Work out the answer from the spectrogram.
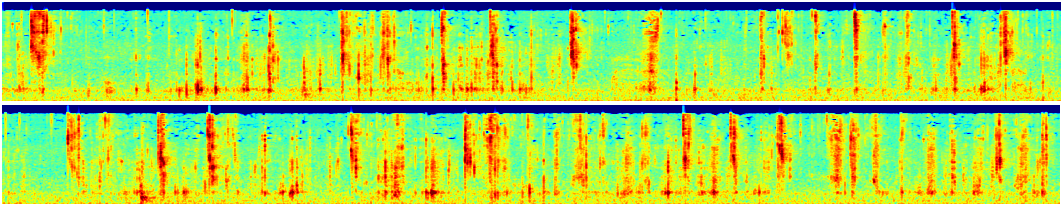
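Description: Close-miked eating sounds of chicken biryani and chicken leg pieces eaten by hand: chewing and biting, with many short sharp clicks, several a second.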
